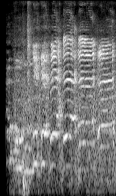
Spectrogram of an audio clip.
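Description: A baby laughing out loud in a quick string of short, high-pitched laughs.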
